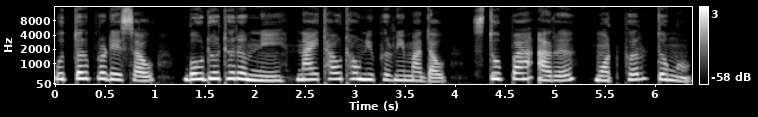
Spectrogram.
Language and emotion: Bodo, neutral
